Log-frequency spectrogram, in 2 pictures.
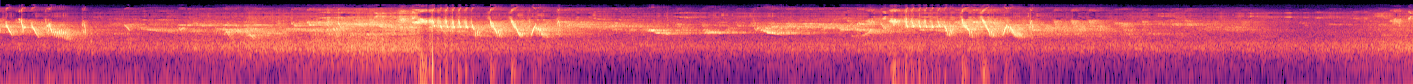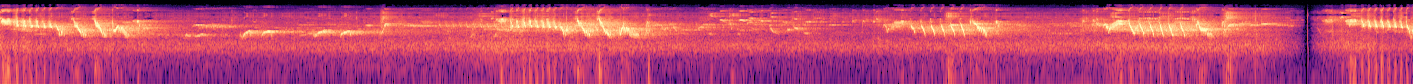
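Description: A small songbird singing in repeated high trilled phrases, each a second or two long, coming about every five seconds over a faint steady hiss.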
